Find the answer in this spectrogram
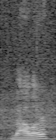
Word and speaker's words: Valar: Valor is how he says it, but it's spelled Valar with V-A-L-A-R.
